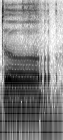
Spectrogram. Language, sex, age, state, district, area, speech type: Bengali, male, 18-30, West Bengal, Murshidabad, urban, spontaneous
